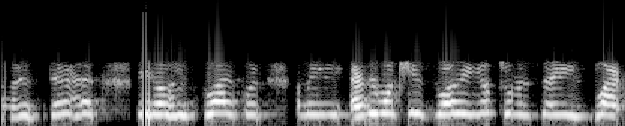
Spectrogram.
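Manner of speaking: high mock-indignant friend voice; mimicking the friend. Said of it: "She's like".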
